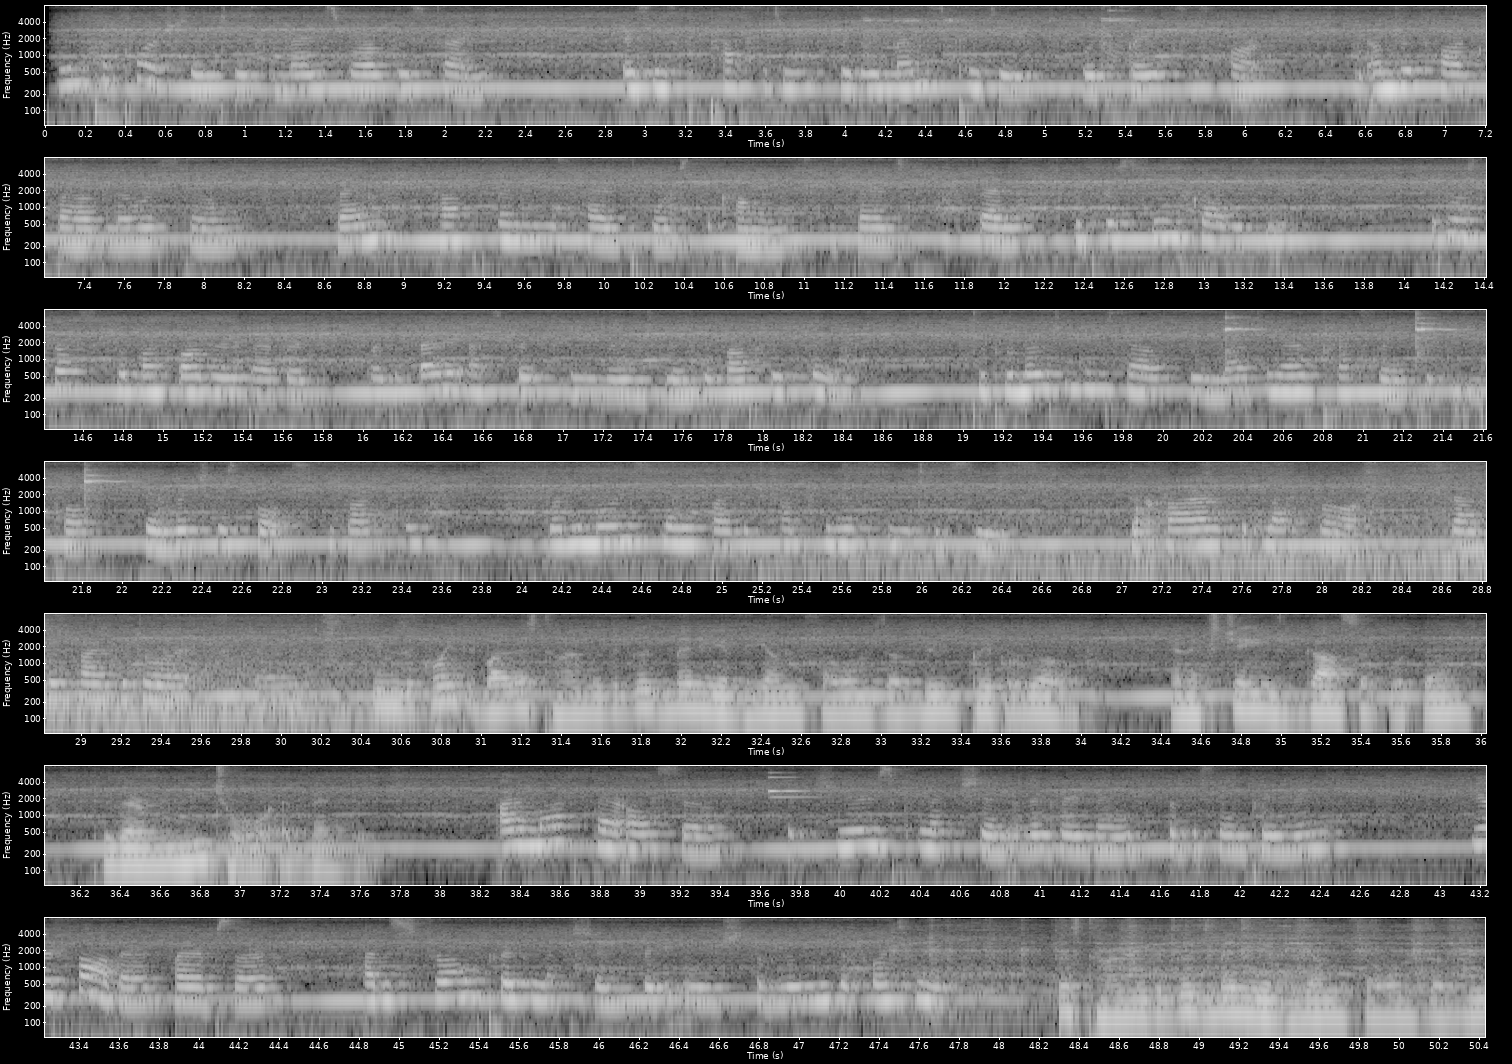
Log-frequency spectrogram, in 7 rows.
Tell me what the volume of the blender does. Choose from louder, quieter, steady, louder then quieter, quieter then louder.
quieter.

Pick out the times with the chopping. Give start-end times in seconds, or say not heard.
not heard.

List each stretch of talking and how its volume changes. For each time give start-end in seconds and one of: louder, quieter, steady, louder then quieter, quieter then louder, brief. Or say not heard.
0.0-50.3 steady.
